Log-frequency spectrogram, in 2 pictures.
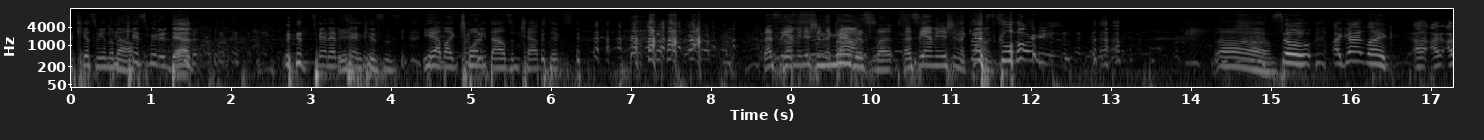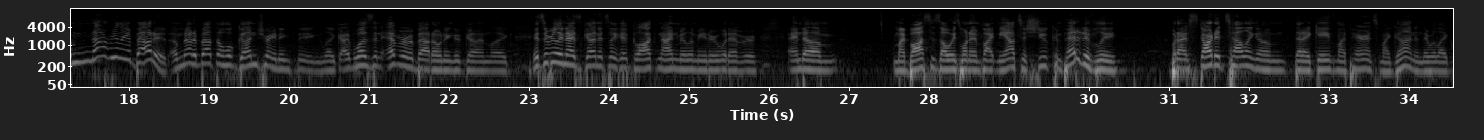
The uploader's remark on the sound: Live from 10 Sports Bar & Grill. In the third live episode.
